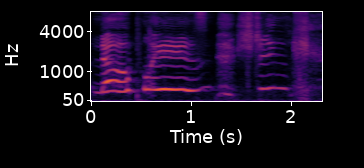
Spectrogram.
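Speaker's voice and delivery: high, hammed-up cry for mercy then blade sound; mock victim plea. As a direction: play the doomed man squealing. Acting out the decapitation.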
